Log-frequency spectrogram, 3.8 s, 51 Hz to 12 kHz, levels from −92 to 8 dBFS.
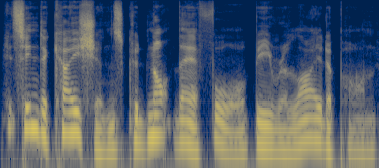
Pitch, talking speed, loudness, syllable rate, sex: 115 Hz, 125 wpm, -20 LUFS, 4.4 syllables/s, male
